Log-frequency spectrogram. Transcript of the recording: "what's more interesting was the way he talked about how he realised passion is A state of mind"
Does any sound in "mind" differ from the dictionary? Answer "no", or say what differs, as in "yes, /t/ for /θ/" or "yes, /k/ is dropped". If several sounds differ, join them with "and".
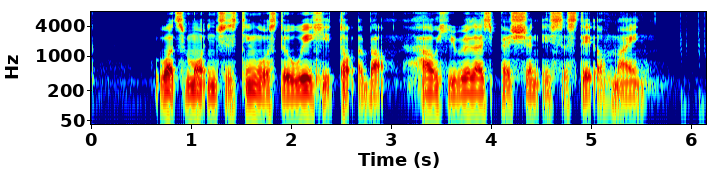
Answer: yes, /d/ is dropped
